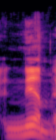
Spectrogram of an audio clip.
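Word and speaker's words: NIMH: I always wondered as well about the pronunciation of this. The Secret of Nim? Nim? Nim? – Yeah, Nim, and I believe it is.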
